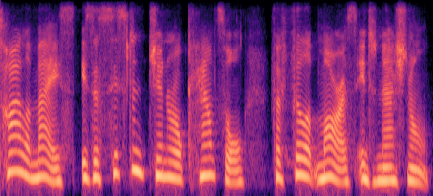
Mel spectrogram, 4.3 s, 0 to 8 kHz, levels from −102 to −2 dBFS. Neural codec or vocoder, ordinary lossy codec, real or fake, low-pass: none; Opus, 32 kbps; real; 7.2 kHz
